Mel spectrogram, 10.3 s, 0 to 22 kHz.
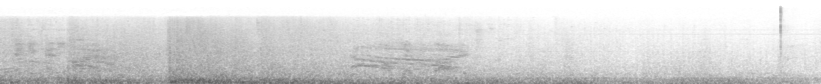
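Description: Explosions and heavy battlefield fire in the Warhammer 40,000: Dawn of War strategy game, a continuous roaring wash of blasts with one heavier boom early on, while unit voices speak over the din.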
